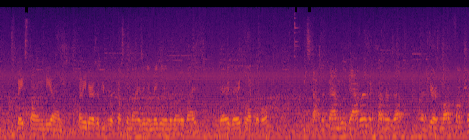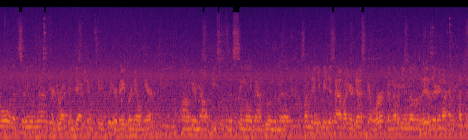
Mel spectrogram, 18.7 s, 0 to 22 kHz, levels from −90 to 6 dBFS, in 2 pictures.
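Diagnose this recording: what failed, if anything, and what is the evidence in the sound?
A steady, raspy buzz runs under the whole recording, from the first second to the end, sitting only about 10 dB below the wanted sound, so it is prominent throughout. This is mains buzz entering at the analogue wiring stage. Its fundamental is 60 Hz, but the harsh edge comes from sharp switching spikes, from a dimmer, a rectifier or a missing shield, that occur twice per mains cycle and spread harmonics up into the kilohertz range.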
